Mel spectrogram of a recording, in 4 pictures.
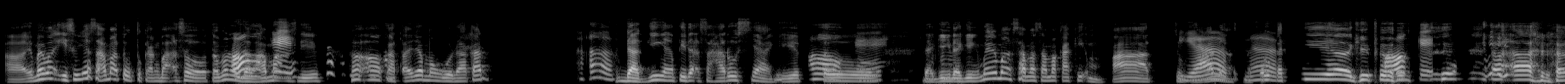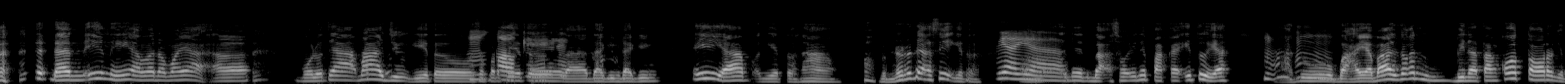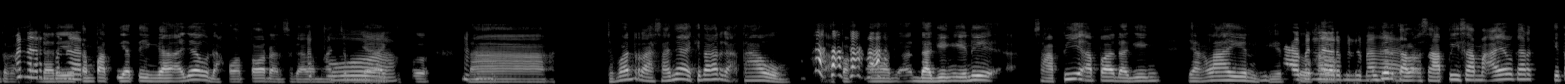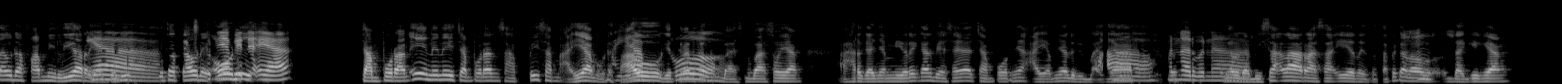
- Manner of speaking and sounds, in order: chuckle; other background noise; tapping; laughing while speaking: "gitu"; laughing while speaking: "dan"; chuckle; snort; laugh
- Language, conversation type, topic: Indonesian, unstructured, Apa yang membuat Anda marah ketika restoran tidak jujur tentang bahan makanan yang digunakan?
